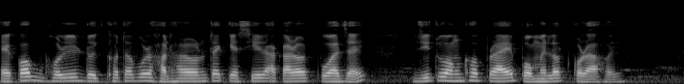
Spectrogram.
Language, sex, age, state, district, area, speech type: Assamese, male, 30-45, Assam, Sivasagar, rural, read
